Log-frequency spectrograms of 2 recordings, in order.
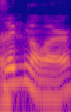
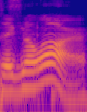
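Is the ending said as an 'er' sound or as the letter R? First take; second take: er sound; letter R. First: The ending is said as an 'er' sound. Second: The ending is said as the letter R. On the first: The speaker calls it wrong. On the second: The speaker calls it right. "it's Signal R"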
